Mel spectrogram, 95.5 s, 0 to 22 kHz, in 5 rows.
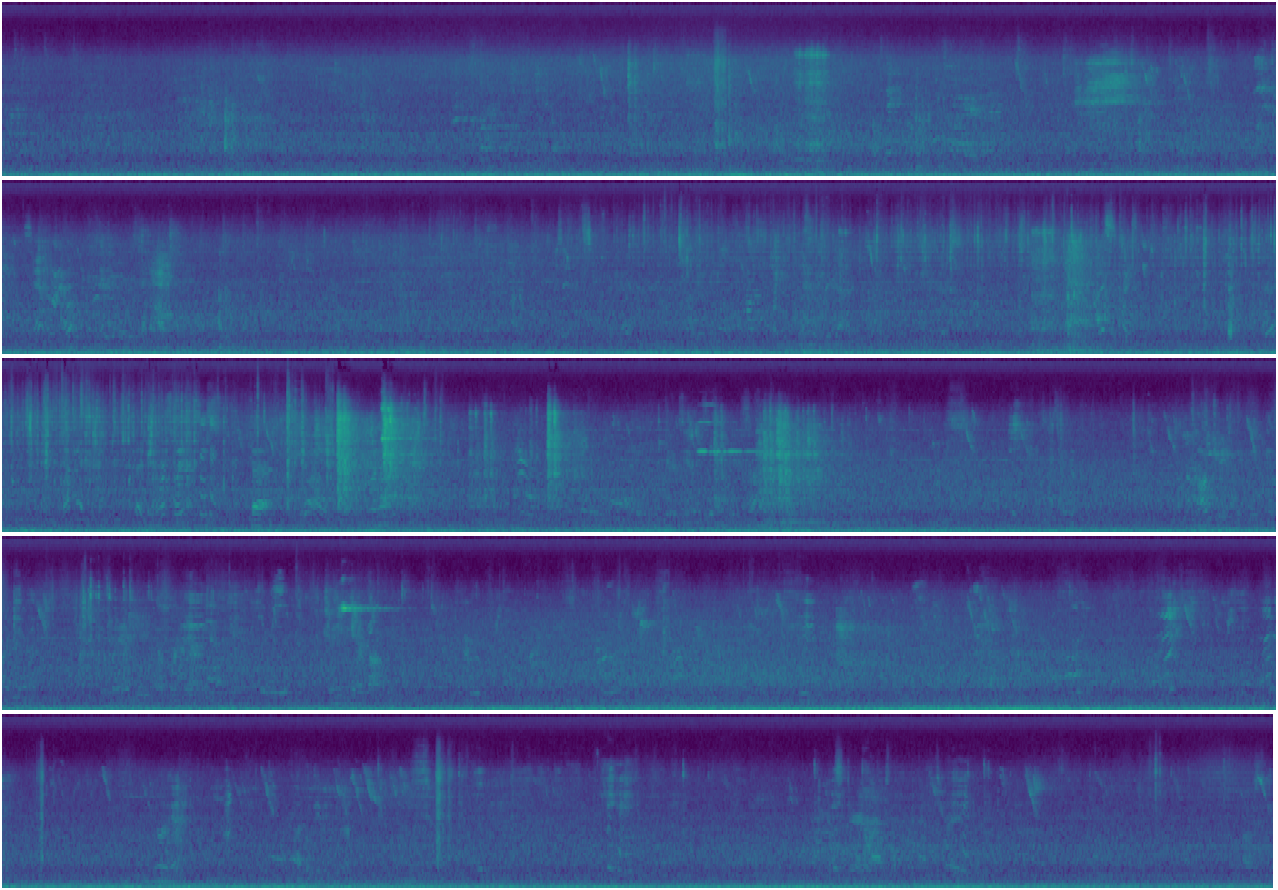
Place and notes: Schinkestraße, Berlin - playground ambience
playground Schinkestr. ambience in pandemic lockdown
(Sony PCM D50, AOM5024)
